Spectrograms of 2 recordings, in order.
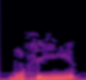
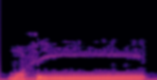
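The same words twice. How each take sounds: First: The long vowel is held short. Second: The long vowel is held medium. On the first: "والقصر" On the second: "والتوسط"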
